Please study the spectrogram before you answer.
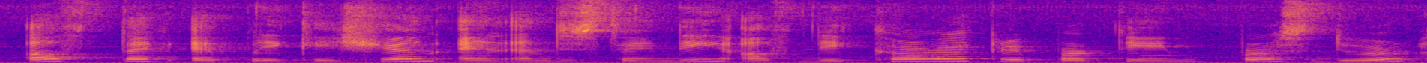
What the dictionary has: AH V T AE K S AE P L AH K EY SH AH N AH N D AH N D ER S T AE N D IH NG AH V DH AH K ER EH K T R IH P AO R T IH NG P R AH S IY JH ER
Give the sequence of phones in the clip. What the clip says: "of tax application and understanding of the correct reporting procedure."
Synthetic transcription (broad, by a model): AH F T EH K AE P L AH K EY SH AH N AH N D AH N D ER S T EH N D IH NG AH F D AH K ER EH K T R IH P AO R T IH NG P R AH S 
